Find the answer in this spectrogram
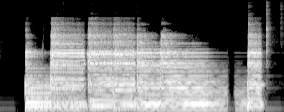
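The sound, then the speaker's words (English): Electric guitar through a Fender blackface Twin amp: loud, ringing chords struck one after another and left to sustain, then a short gap before one last brief chord. No voices. “that's kind of the blackface, you know, your standard twin.”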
